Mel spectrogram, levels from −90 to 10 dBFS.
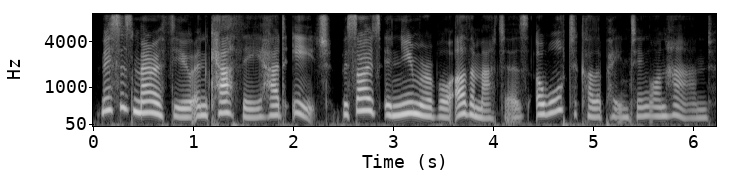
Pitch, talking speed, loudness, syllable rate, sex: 220 Hz, 155 wpm, -19 LUFS, 5.2 syllables/s, female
